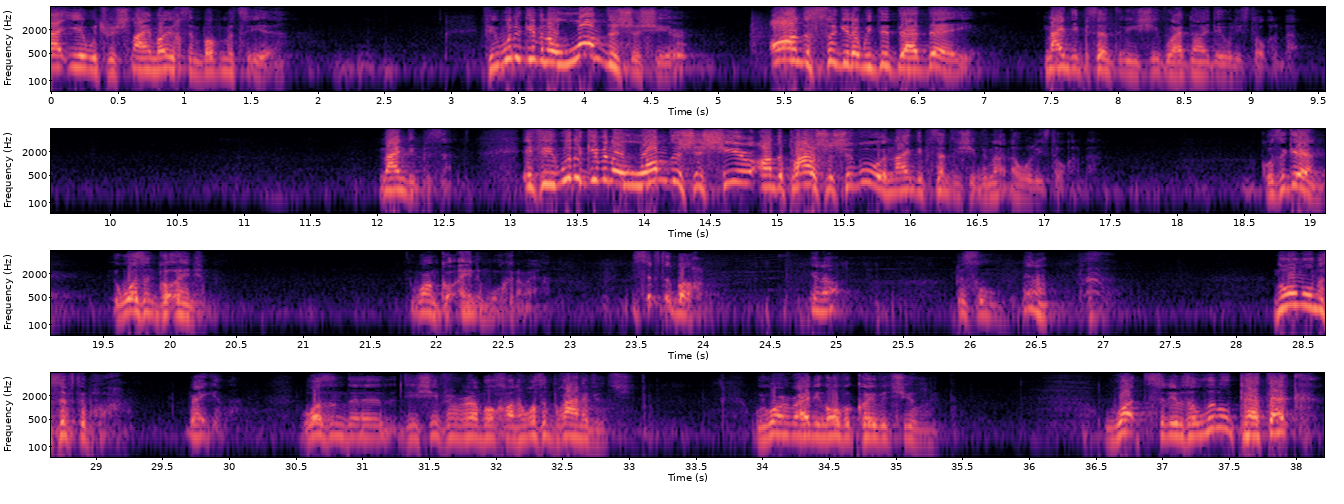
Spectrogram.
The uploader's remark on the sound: Shiur recorded in Yeshivas Ohr Reuven, Monsey, NY.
